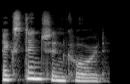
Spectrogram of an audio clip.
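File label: "extension cord", British English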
